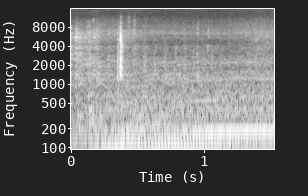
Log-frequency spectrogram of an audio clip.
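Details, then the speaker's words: 1989 Ford Ranger GT, 2.9 L V6, after an extensive tune-up, rarely driven: even, smooth low idle with a steady drone and one brief light rattle early on; runs much smoother than before, normal idle. "But actually, guys, it's running after the tune-up. It's running a lot smoother and a lot better than it has."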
